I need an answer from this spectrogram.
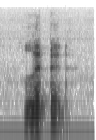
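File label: "lipid", US English; pronunciations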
